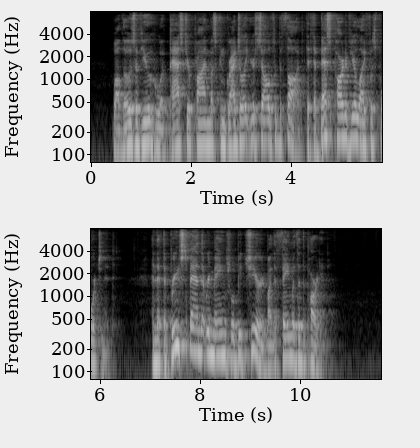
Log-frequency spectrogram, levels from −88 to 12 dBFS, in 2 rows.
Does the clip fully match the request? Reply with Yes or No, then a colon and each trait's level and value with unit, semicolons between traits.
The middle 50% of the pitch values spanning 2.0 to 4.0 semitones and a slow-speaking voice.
No: average, 3.0 semitones; fast, 205 wpm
